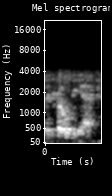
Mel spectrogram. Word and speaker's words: Stakowiak: So the W is a V, so it's Stakowiak.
